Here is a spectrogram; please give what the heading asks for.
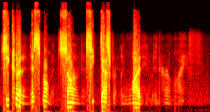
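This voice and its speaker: A man narrates a piece of fiction in a very bright, forceful voice of middling pitch. His delivery is earnest and expressive, and he sets phrases apart with pauses for emphasis. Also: rough recording. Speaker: fan fiction reader. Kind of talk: dramatic scripted story narration.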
